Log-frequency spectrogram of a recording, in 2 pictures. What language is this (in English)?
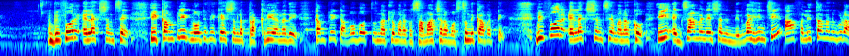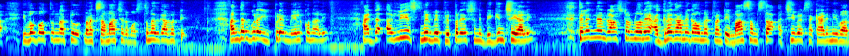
English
